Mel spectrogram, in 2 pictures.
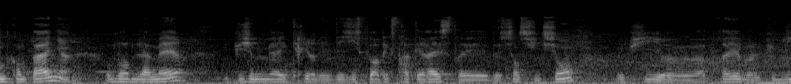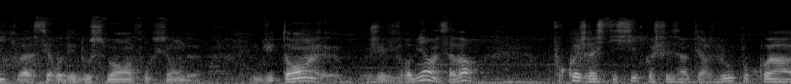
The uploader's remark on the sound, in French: C'est vraiment très brut : avec les bruits ambiants, les coupures et digressions.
